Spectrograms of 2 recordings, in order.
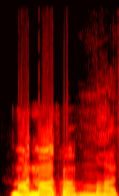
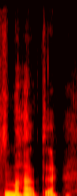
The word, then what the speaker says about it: Mon Mothma: I always get her name wrong. Mon Mothma. Mothra.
